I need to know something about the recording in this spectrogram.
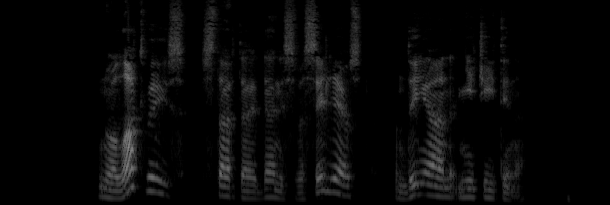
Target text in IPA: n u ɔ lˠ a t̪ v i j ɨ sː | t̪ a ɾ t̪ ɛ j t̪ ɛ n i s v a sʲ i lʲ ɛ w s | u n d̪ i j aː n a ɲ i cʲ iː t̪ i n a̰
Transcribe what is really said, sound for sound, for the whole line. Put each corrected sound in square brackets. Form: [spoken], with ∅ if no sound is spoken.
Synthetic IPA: n u ɔ lˠ a t̪ v i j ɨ sː | t̪ a ɾ t̪ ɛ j [d̪] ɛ n i s v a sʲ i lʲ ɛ w s | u n d̪ i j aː n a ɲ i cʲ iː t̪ i n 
